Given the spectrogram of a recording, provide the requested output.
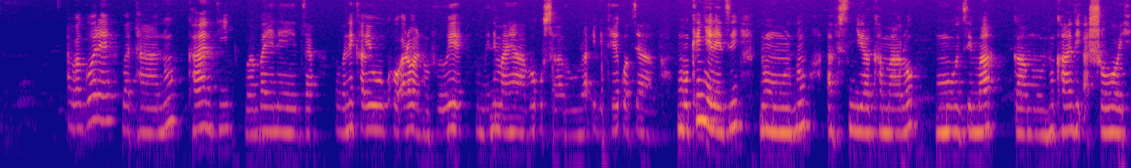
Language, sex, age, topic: Rundi, female, 25-35, agriculture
